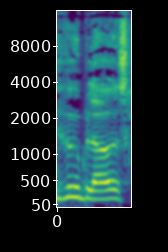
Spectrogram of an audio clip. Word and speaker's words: Hublot: Actually, of the three new Hublots, Hublots or whatever, I mean, this is the one, Hublots, yeah. And the H is silent. – I know. Hublot.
